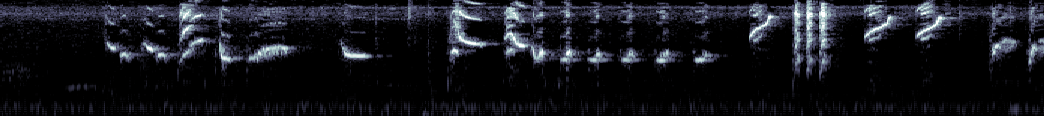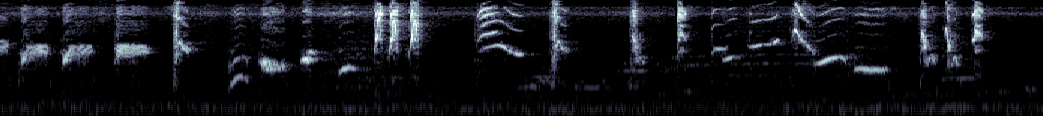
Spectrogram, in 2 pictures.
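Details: Greater green leafbird (cucak ijo) in lively continuous song: rapid repeated whistled notes, sharp chips and rattling trills over a constant faint high hiss.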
